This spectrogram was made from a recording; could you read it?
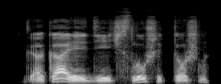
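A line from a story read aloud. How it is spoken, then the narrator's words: Very calm. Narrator (Russian): сказал Варвара очень спокойно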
